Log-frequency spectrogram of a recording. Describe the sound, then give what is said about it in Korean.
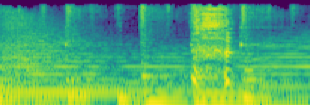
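A person coughs and clears their throat several times in quick, rough bursts, fairly loud, with no speech, after singing in a voice that is not their usual one. “기침이 나와요”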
